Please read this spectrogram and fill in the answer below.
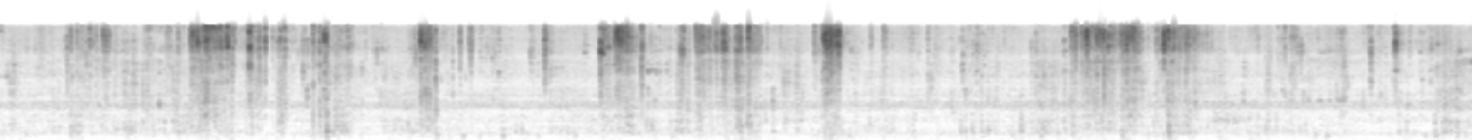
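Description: A person chewing popcorn with crunches, and crinkling of the foil-lined popcorn bag as a hand reaches in, in short bursts every couple of seconds.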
